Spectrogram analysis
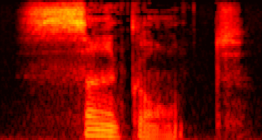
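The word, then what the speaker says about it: cinquante: Remember that you get this QU, but then you don't pronounce the U. And then you get the nasal, un, and then en. 50, 50.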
